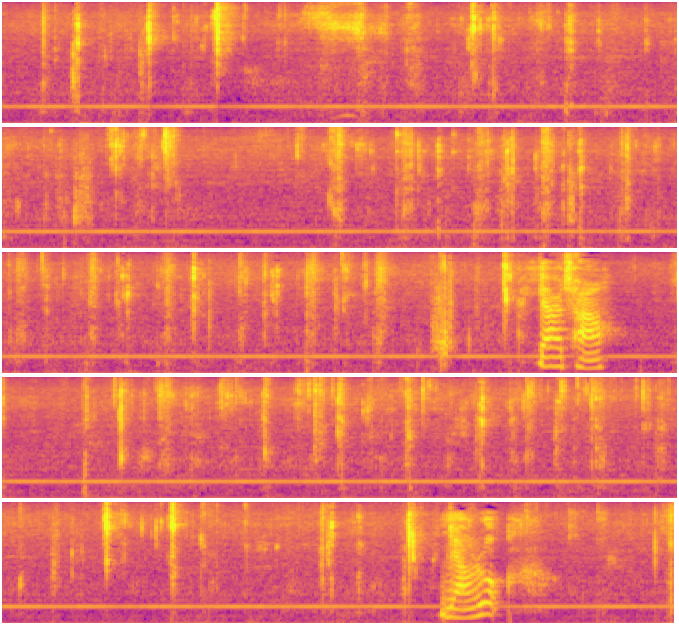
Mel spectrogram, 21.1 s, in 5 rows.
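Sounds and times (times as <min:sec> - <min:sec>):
steady hum: 0:00.0 - 0:21.0
chewing and biting food: 0:00.2 - 0:05.4, 0:06.0 - 0:11.8, 0:12.6 - 0:19.7, 0:20.3 - 0:21.0.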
